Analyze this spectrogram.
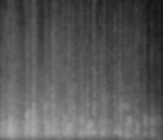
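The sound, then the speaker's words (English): An audience applauds together, a dense wash of clapping hands that holds steady and then slowly thins and fades toward the end. “If you're in the house, would you put your hands together and welcome everybody else just for a second?”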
